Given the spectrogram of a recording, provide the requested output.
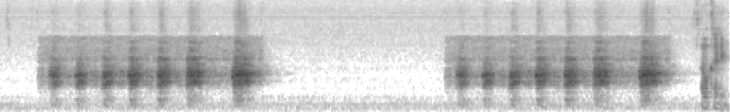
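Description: A gorilla gives two bursts of rhythmic, breathy panting grunts, each about eight pulses long.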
